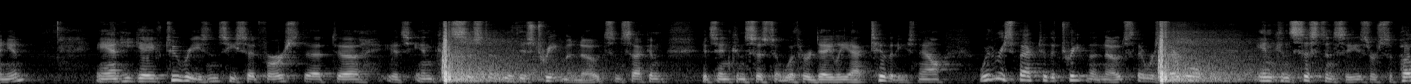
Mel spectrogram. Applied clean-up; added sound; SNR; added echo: none; Door / Car; 0 dB; reverberation time 0.3 s.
